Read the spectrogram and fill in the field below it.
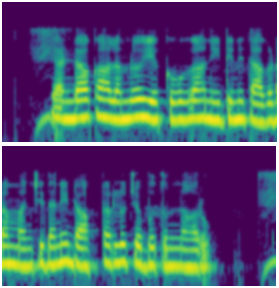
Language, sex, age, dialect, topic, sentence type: Telugu, female, 25-30, Central/Coastal, agriculture, statement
